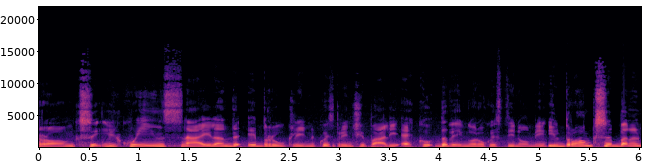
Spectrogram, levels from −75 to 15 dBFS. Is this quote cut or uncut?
cut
